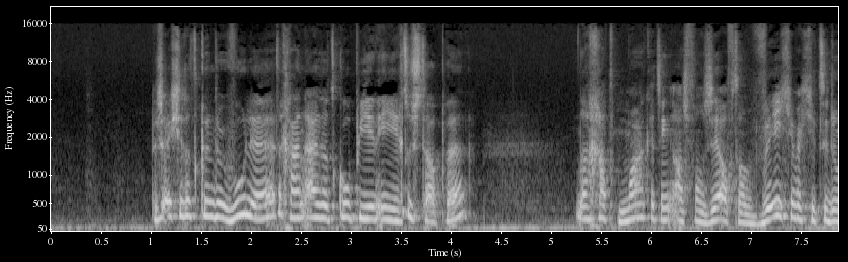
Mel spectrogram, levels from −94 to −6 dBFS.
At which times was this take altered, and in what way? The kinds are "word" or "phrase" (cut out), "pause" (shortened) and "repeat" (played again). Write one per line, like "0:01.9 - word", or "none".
0:02.2 - phrase
0:03.5 - word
